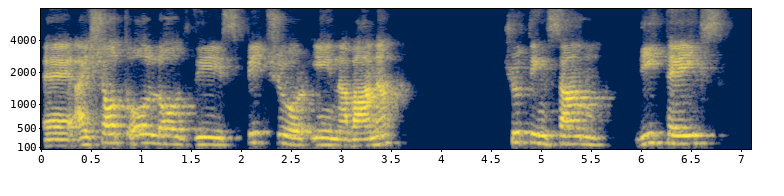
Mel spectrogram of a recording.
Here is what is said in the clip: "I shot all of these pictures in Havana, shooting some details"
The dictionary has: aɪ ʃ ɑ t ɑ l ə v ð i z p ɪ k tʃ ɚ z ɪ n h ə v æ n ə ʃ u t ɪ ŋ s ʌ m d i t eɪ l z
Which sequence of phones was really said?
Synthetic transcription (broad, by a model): aɪ ʃ ɑ t ɑ l ə v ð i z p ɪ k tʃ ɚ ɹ ɪ n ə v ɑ n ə ʃ u t ɪ ŋ s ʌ m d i t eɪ l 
